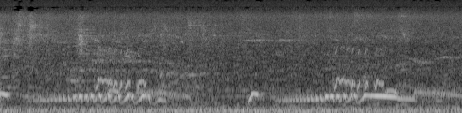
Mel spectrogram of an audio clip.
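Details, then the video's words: Spotted Dove in the wild giving two low cooing phrases. Each opens with a brief note, then runs into a quavering, rolled coo with a trembling upper overtone. Steady outdoor hiss fills the background. "Wild bird Dove, wild bird, Dove, นกเขาใหญ่"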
